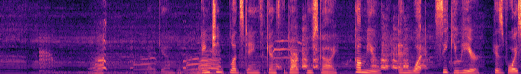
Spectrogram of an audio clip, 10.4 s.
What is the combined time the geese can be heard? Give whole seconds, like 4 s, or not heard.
8 s.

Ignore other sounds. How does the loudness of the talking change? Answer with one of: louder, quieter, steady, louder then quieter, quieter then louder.
steady.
